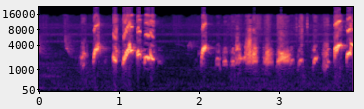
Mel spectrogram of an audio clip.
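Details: Decoy-trained red-whiskered bulbul, in an excited fired-up state, delivering loud liquid warbled phrases, then a short silence before a fast, busy chattering run of chirps.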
